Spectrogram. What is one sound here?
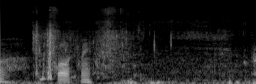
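Water splashes at the surface.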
